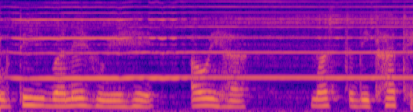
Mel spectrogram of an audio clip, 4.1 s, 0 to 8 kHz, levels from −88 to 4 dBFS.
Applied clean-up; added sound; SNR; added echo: none; Bowed string instrument; 3 dB; none.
